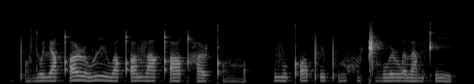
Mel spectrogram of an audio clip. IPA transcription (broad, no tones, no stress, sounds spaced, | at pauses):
pʼ ɔ̤ d u lʲ ə qʼ o ɭ u ɣ i β u qʼ u v a qʼ œ qʰ œ ɭ kʼ ɔ̤ | v u kʼ ɔ pʼ i pʼ ṳ χ ṳ ǁ ɔ̤ β u ɭ w ə ð a m kʼ i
